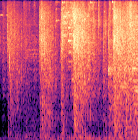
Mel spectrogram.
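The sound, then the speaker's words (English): Gunfire from two handguns in a film action scene, in which a man kicks in glass doors. A few sharp, crashing bursts stand out over a rough, noisy background. “Piper kicks the glass doors in and enters, firing two handguns as he moves.”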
